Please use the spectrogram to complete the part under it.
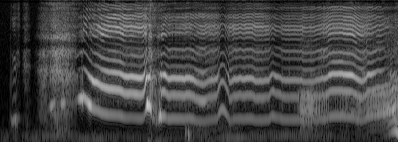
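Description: A girl crying in a Spanish-dubbed film, with sustained, high, wavering wails broken by short catches of breath, loud and clear with little else around it.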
